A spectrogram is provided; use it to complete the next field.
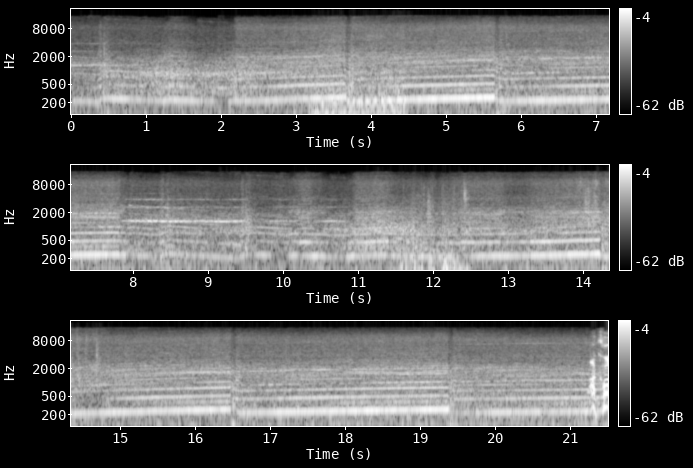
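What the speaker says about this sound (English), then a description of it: "I quite like how this car sounds." Race car engine droning steadily with shifting pitch as it runs through gears, loud and continuous, with brief lower rumbles of passing cars on a racing circuit.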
